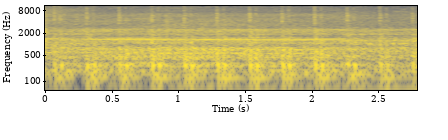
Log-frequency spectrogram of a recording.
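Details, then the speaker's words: VEVOR 8 kW all-in-one diesel air heater on its highest setting during warm-up: the fuel pump ticks quickly and steadily, several clicks a second, over a soft burner hum as the exhaust begins warming; normal fuel pump ticking during warm-up. "so just now starting to warm up on the exhaust just a little bit you can still hear the U fuel pump running as it's uh heating itself up to uh take off"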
